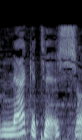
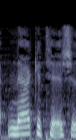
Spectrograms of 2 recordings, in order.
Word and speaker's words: Natchitoches: December is, it's, I guess you pronounce it actually, Natchitoches. Okay. I did it wrong. – Natchitoches. – Natchitoches is what it says.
